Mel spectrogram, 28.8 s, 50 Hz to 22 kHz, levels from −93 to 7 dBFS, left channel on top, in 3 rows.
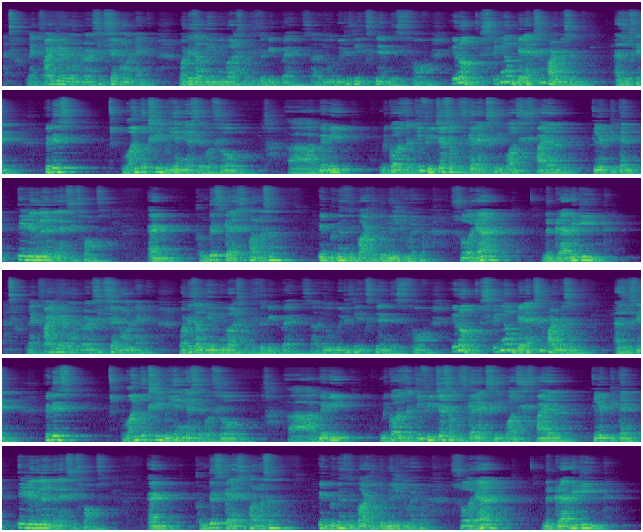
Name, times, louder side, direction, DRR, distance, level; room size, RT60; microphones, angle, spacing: voice 1, 0.4-8.7 9.2-9.7 10.2-10.6 11.4-13.2 13.5-14.7 15.2-18.1 18.4-19.1 19.4-20.6 21.3-21.8 22.1-23.4 23.9-26.7 27.3-28.1, right 1 dB, 5° right, -6 dB, 0.4 m, -20 dB
4.9 x 2.0 x 2.3 m, 0.96 s
head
